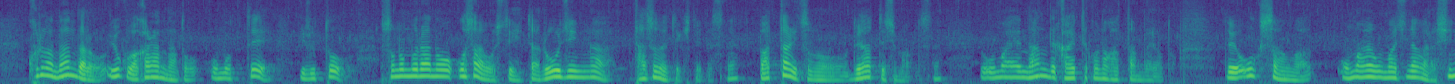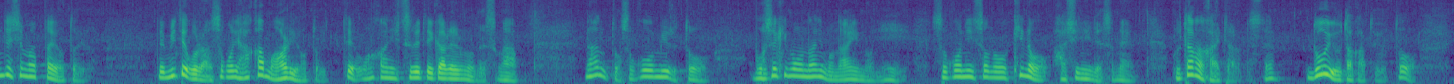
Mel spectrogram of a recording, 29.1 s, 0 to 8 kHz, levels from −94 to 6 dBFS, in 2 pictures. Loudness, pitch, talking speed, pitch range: -24 LUFS, 145 Hz, 380 characters per minute, 115-180 Hz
